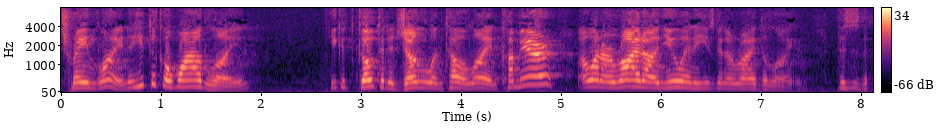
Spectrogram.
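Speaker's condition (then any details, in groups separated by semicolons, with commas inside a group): No condition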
